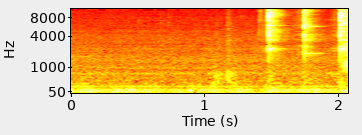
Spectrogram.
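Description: Two sharp clicks about a quarter second apart, about one and a half seconds in: the PLC trainer's input switch pressed and released, pulsing the decrement input that steps the counter down by one.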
